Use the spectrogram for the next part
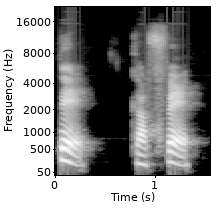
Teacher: indica che la e accentata va pronunciata aperta, quindi avremo la e di poiché con accento acuto e la e di te con accento grave.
